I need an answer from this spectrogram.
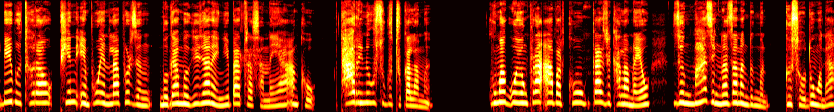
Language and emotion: Bodo, fearful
